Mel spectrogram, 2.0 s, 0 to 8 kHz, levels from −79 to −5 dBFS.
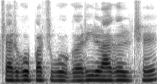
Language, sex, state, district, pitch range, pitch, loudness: Maithili, male, Bihar, Supaul, 145-155 Hz, 150 Hz, -13 LUFS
